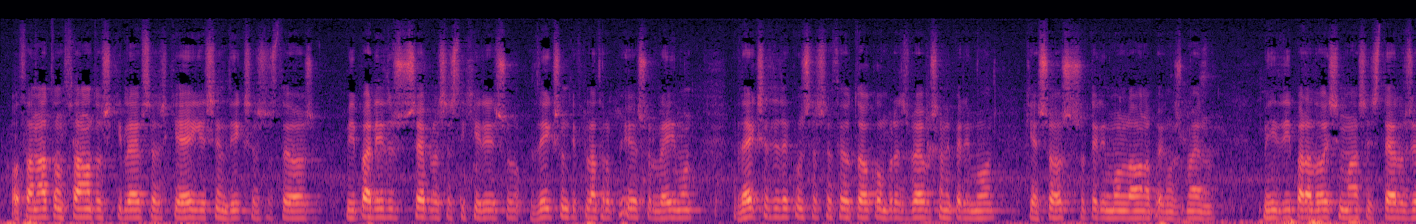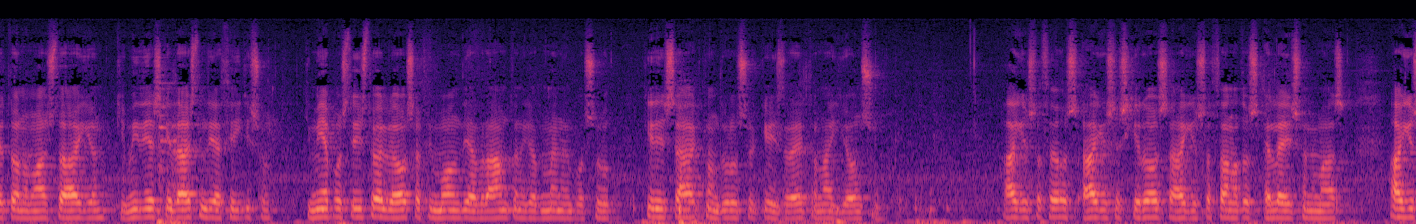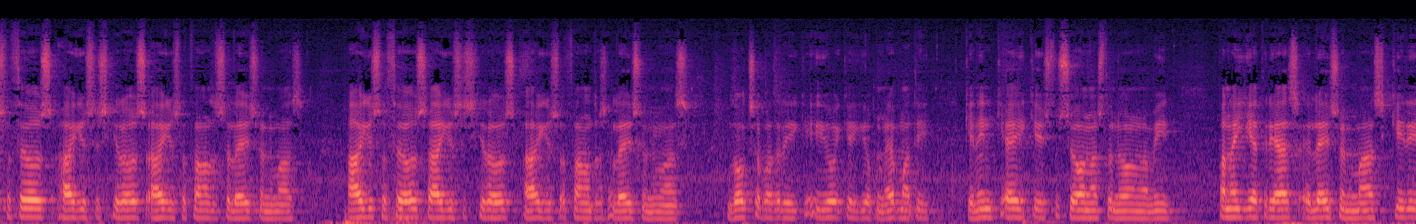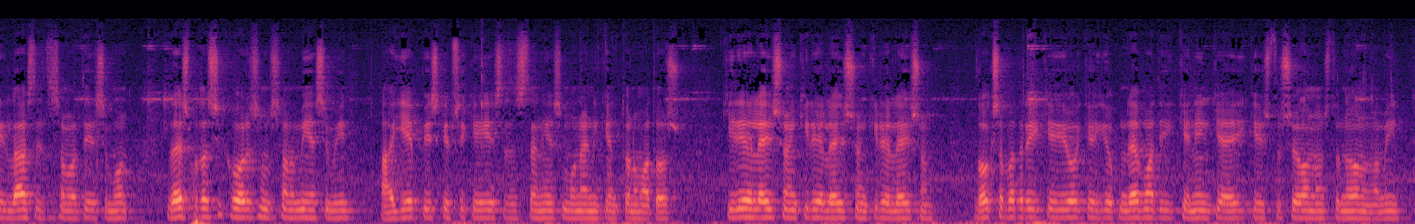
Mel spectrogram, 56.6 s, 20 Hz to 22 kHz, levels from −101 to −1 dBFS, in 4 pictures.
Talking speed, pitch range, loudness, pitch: 180 wpm, 130-145 Hz, -32 LUFS, 140 Hz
